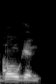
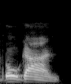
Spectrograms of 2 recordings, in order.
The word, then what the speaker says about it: Bogan: So I always pronounce it Bogan, but Bogan. Okay. Thank you for correcting me.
